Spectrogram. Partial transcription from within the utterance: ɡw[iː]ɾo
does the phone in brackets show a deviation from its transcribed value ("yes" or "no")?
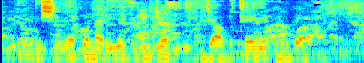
yes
